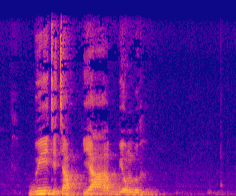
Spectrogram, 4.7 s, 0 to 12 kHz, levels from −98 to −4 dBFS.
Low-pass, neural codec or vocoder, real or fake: 10.8 kHz; none; real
